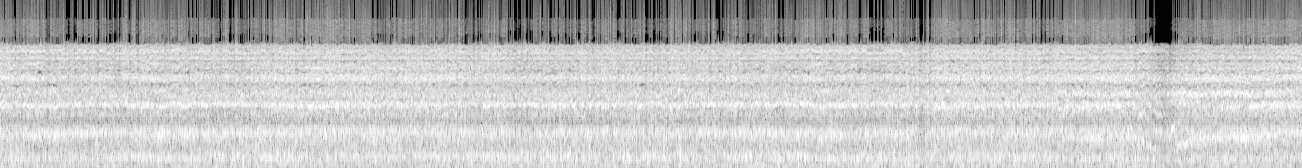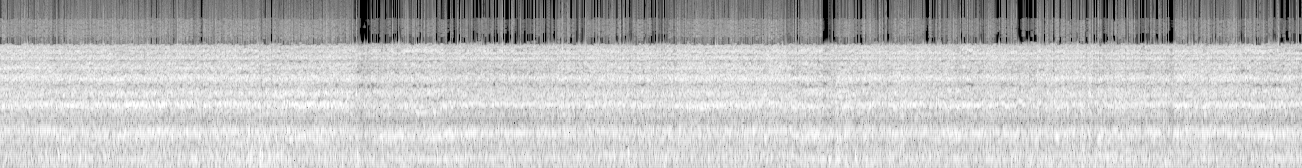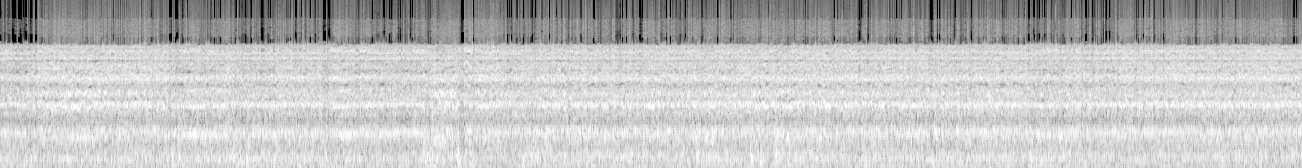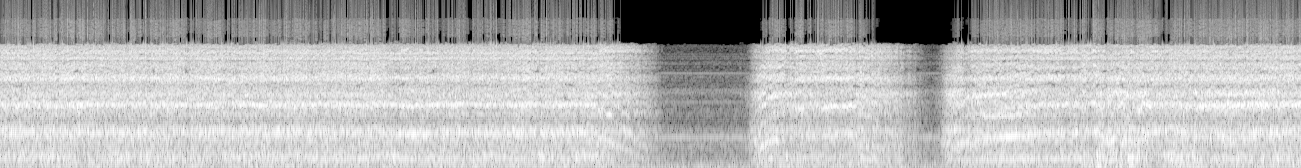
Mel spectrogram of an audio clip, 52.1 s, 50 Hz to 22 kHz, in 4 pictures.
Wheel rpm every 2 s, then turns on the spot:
230, 230, 230, 230, 230, 180, 220, 220, 220, 230, 230, 230, 230, 220, 230, 230, 230, 230, 230, 230, 230, 230, 120, 110, 140, 220.
none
